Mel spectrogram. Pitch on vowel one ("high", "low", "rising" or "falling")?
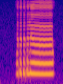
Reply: high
